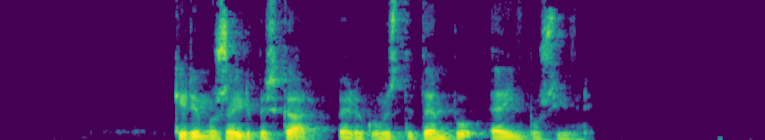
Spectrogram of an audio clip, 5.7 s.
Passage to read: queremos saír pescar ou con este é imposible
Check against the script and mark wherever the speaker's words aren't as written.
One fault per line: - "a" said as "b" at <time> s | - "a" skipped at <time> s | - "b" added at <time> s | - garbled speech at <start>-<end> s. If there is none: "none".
- "ou" said as "pero" at 2.5 s
- "tempo" added at 3.2 s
